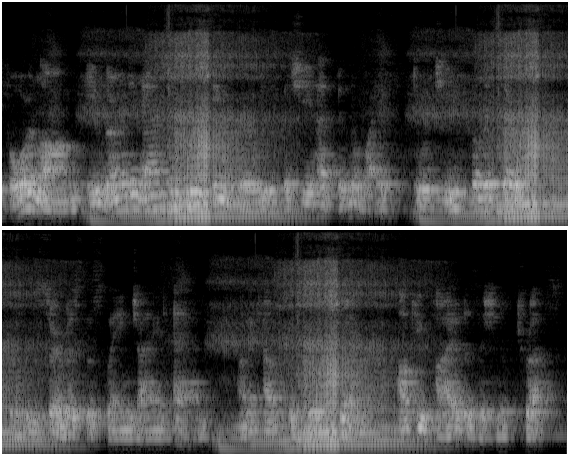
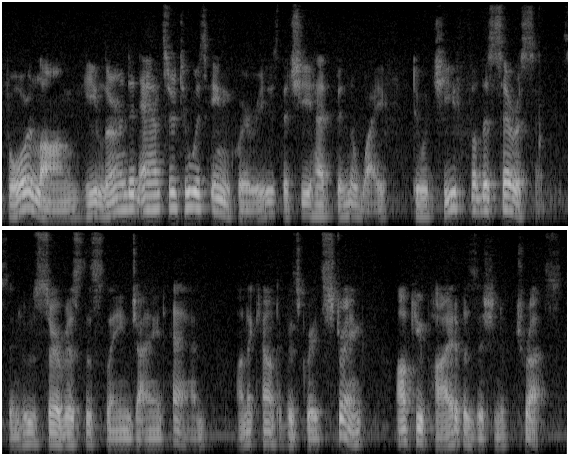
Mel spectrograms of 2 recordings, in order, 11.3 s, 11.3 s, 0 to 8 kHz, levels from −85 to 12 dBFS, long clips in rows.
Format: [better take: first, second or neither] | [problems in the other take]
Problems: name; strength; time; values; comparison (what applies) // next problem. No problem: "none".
second | background sound (Breathing); 5 dB below the speech // room echo; dies away in 0.5 s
